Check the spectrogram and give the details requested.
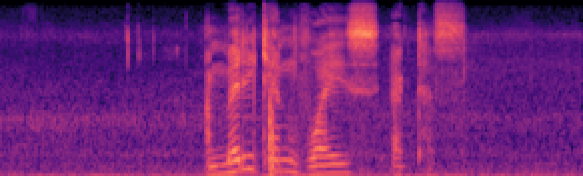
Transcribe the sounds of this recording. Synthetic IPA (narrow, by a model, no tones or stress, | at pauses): amɛrikʰanvɔjsɛk̚tʰas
